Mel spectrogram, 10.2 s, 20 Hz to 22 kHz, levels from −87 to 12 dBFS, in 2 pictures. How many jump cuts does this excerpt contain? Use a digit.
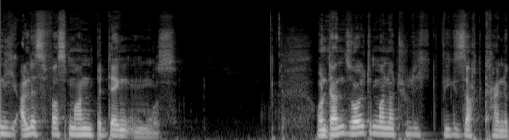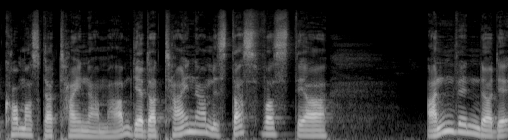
1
